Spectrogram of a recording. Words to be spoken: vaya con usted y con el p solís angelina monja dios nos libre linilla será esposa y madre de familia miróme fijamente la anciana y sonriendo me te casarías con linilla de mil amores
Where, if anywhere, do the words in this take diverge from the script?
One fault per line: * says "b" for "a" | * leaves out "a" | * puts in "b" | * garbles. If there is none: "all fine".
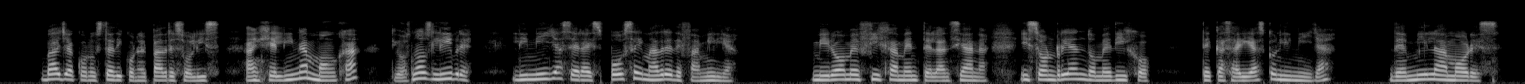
* puts in "dijo"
